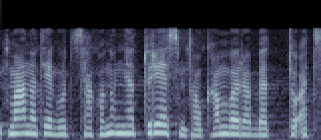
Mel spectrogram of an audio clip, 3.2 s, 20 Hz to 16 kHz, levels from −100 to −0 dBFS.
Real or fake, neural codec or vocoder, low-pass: real; none; 7.2 kHz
